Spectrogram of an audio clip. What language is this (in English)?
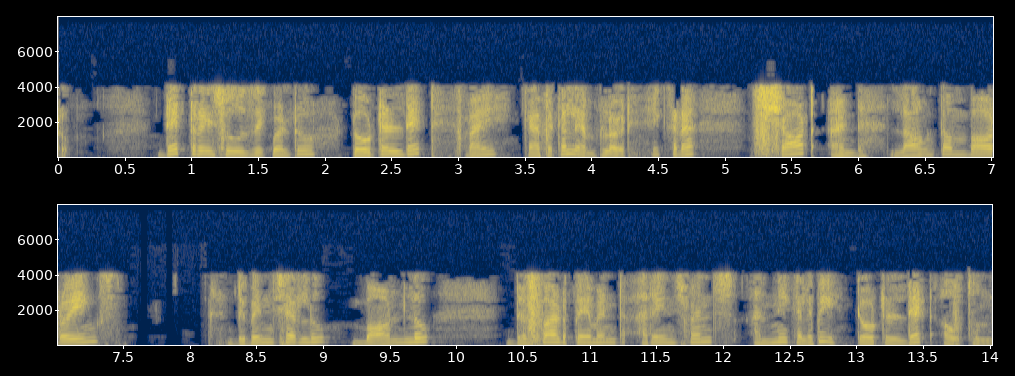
Telugu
